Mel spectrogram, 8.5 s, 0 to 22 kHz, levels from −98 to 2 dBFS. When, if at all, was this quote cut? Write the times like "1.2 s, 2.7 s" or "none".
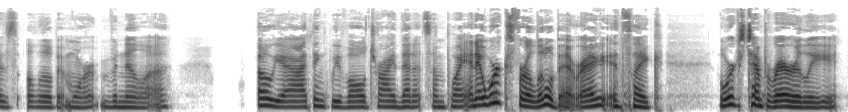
2.4 s

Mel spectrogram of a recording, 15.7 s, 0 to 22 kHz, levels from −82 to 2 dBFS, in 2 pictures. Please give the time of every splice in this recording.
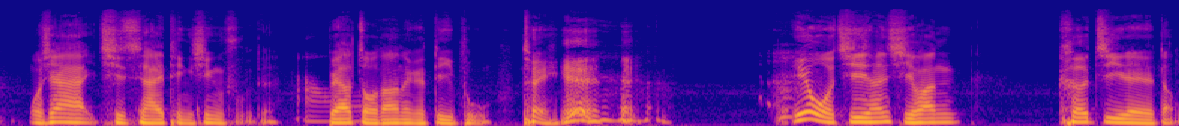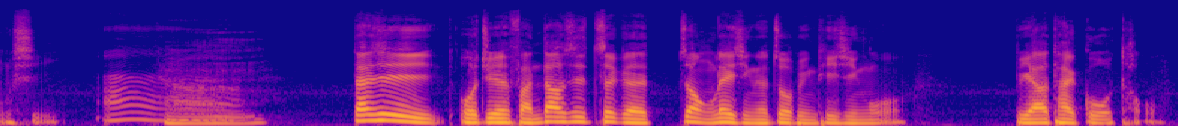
none

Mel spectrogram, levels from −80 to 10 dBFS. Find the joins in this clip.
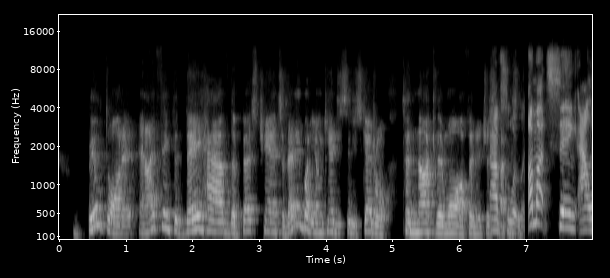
7.0 s

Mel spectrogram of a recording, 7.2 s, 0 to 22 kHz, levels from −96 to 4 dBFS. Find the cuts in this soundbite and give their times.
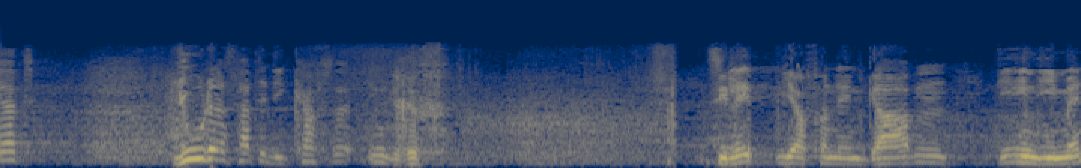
1.1 s, 4.5 s

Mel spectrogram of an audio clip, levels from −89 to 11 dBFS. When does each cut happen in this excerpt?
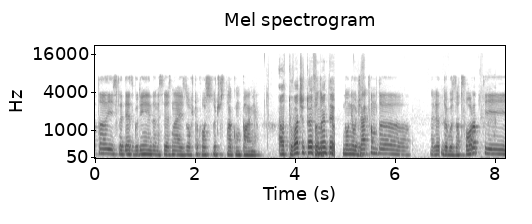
4.8 s, 6.9 s

